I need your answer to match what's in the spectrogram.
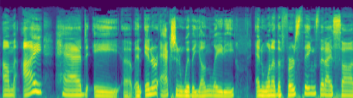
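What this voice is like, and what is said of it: Unusually low, cold-affected voice. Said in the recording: “I'm not trying to have a new fancy radio voice. I'm getting over a cold, so I've got a few extra decibels lower here”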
